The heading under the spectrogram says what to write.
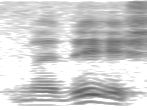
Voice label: "medI7iS", washo; to float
